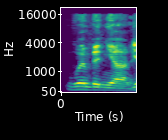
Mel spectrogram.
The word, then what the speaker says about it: Wembanyama: Am I saying his name right? – Wembanyama. – Yeah, Wembanyama.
